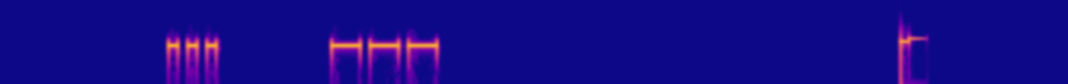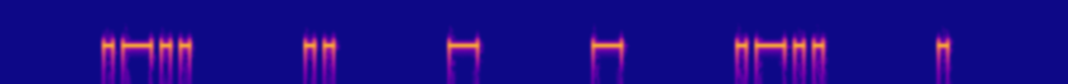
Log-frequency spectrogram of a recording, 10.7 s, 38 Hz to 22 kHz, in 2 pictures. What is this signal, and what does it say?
Morse code, heard as a keyed tone, about 25 wpm, spaced as for 12 wpm, 700 Hz. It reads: SO LITTLE
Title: 4x Character Spacing - Top 200 Words - 25wpm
